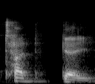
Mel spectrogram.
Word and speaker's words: Tudgay: Alan Tuggay. – How do you spell that? Tug, what's that? – T-A-T-U-G. – Right. – T-U-D-G-A-Y. Tuggay.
